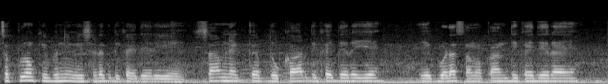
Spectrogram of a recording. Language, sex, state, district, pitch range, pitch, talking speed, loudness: Hindi, male, Rajasthan, Bikaner, 135-150 Hz, 145 Hz, 245 wpm, -14 LUFS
